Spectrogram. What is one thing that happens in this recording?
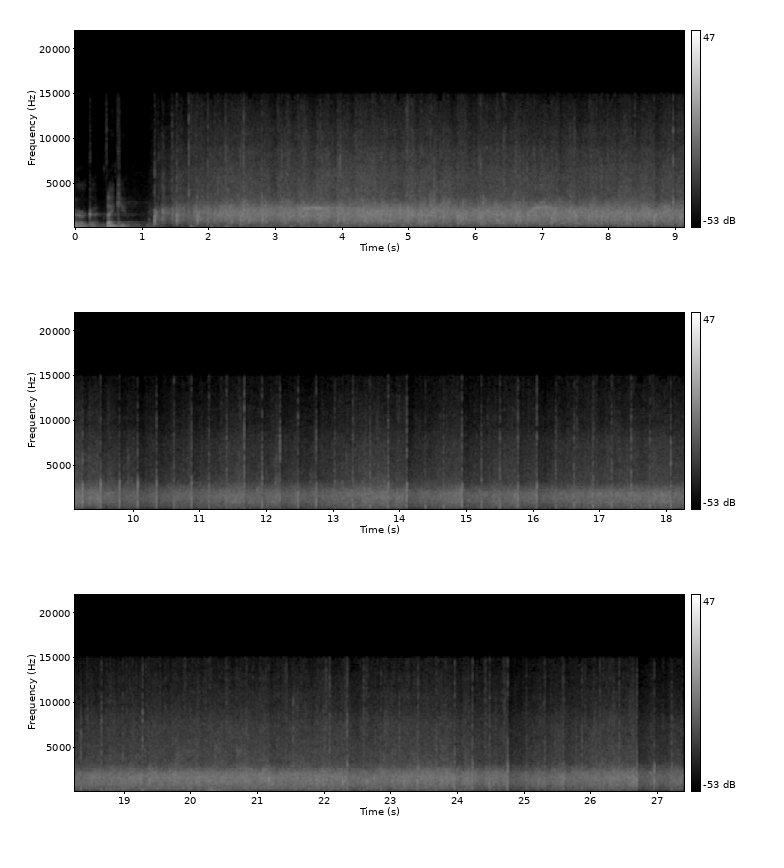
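A large crowd applauds steadily in a big echoing hall.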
